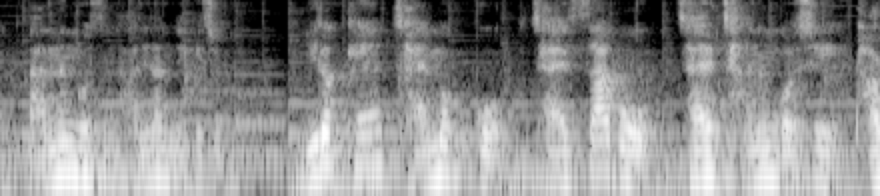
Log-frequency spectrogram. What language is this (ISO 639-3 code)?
kor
